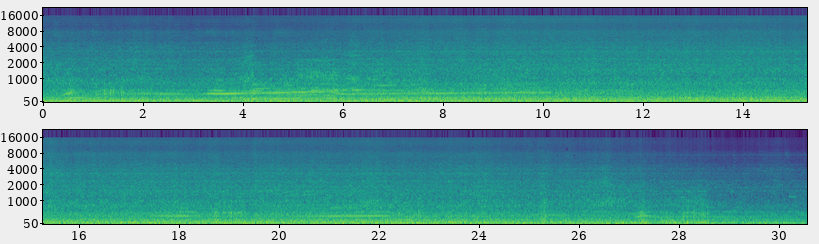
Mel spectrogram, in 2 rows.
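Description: Tuned Audi S6 heard from inside the cabin while driving: a steady low engine and road rumble, with the engine note rising gently twice as it picks up speed, and a slight drop in level near the end.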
